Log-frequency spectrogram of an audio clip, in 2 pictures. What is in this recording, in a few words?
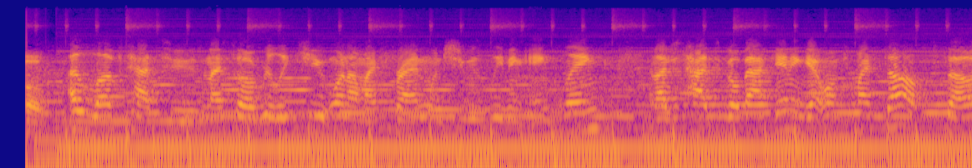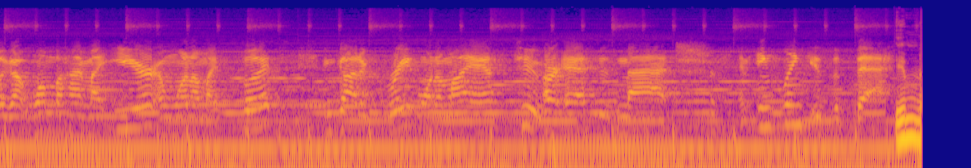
Radio Spot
